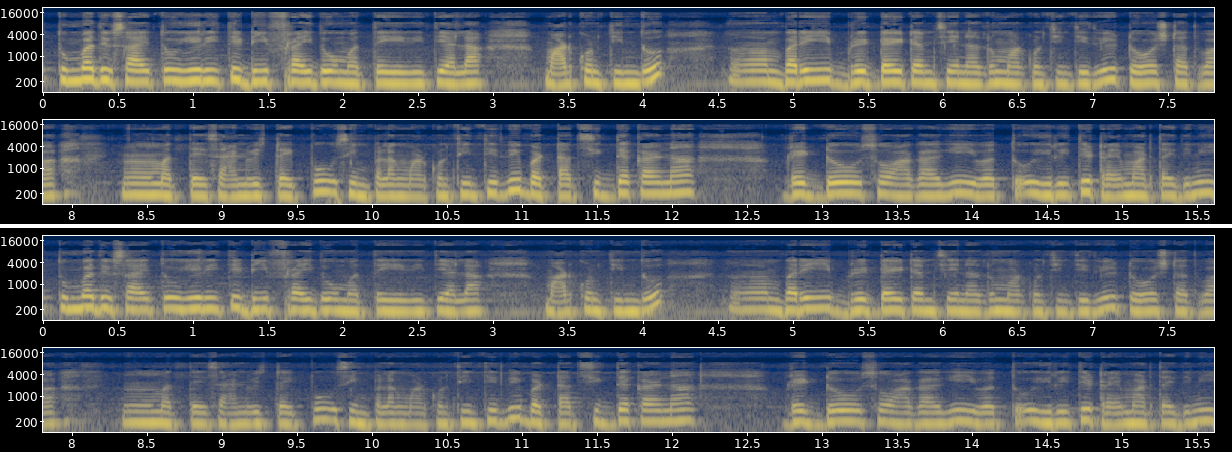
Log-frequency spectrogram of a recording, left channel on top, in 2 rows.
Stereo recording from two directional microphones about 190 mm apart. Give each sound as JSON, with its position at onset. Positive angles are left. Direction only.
{"t": 0.1, "sound": "a woman's voice", "side_deg": 40}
